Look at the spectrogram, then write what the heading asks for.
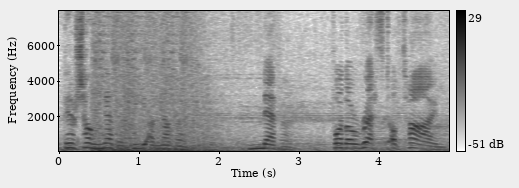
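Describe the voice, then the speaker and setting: A woman's voice: fairly high pitch, measured pace, lightly acted. A woman playing a solemn, imperious immortal warrior ruler in a video game, speaking in a stately, formal, commanding manner. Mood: fierce, imperious. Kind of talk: dramatic video game voice acting. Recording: loud music behind the voice.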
